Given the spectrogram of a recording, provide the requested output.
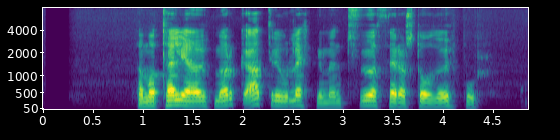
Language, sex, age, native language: Icelandic, male, 50-59, Icelandic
